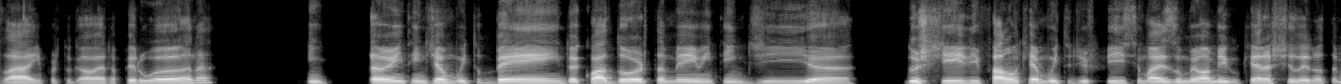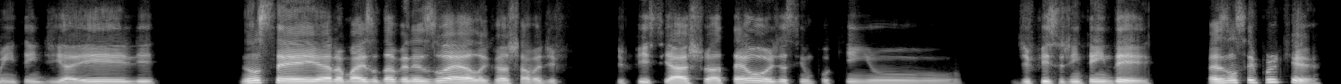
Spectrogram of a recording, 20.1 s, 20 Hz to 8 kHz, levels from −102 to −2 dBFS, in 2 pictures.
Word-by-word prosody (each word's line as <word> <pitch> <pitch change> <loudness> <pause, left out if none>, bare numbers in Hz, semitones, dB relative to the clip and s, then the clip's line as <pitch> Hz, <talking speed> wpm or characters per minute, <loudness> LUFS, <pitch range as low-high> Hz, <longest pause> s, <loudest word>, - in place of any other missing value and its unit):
lá 130 -1 +2
em 130 - -9
Portugal 130 0 -6
era 130 - -5
peruana, 135 +9 +2 0.7
então 150 +2 0
eu 165 - +5
entendia 165 0 +2
muito 165 +4 -5
bem, 170 +1 +3
do 165 - -2
Equador 155 +1 +4
também 155 -1 -2
eu 150 - -1
entendia, 155 +2 -3 0.4
do 170 - +6
Chile 180 +2 -1
falam 170 -1 +5
que 165 - -1
é - - +5
muito 165 +1 -4
difícil, 165 0 -7
mas 155 -1 +2
o 150 - -2
meu 150 -1 +2
amigo 145 -1 0
que 145 +2 -4
era 140 -2 +3
chileno, 140 0 -4
eu - - -8
também 135 0 -11
entendia 130 -1 -6
ele, 155 +1 -2 0.6
não 180 +5 +3
sei, 175 -5 +3
era 155 0 +4
mais 155 0 +2
o - - -4
da 165 0 0
Venezuela 165 -2 +2
que 145 - -11
eu - - +1
achava 135 -1 -4
dif 140 0 -14 0.4
difícil 135 -2 -8
e - - +4
acho 145 +2 +2
até 155 +3 0
hoje, 170 -6 0
assim, 145 0 -9
um - - -12
pouquinho 135 -3 -11 0.4
difícil 150 +2 -4
de 150 - -6
entender, 150 -5 0 0.4
mas 170 +2 +3
não 200 - +2
sei 215 0 -1
porquê. 235 - -2
155 Hz, 175 wpm, -23 LUFS, 140-165 Hz, 0.7 s, do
